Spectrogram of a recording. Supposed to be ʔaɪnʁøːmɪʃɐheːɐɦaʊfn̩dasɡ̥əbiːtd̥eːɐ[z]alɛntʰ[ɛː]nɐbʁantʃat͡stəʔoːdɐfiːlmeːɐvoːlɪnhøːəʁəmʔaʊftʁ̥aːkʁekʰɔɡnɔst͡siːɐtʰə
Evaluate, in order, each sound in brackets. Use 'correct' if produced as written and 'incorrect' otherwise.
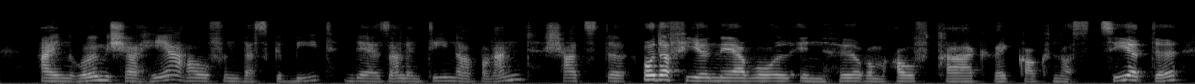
correct, incorrect: iː

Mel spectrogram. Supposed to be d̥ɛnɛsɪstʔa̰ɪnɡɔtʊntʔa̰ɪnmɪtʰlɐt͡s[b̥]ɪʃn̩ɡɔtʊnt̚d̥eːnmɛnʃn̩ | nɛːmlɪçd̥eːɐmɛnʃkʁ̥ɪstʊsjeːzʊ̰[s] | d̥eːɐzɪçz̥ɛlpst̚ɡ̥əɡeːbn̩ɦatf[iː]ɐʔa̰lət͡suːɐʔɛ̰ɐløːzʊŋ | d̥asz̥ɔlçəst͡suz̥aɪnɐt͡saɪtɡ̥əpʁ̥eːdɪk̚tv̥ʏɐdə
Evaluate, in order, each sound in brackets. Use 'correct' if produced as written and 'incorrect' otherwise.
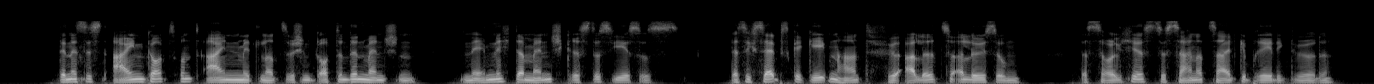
incorrect: v̥, correct, incorrect: yː

